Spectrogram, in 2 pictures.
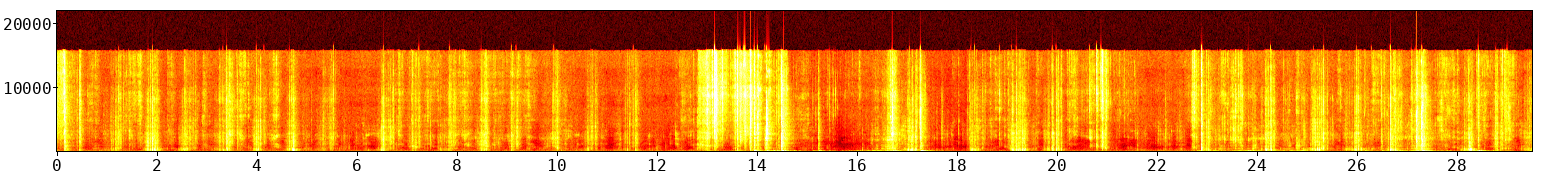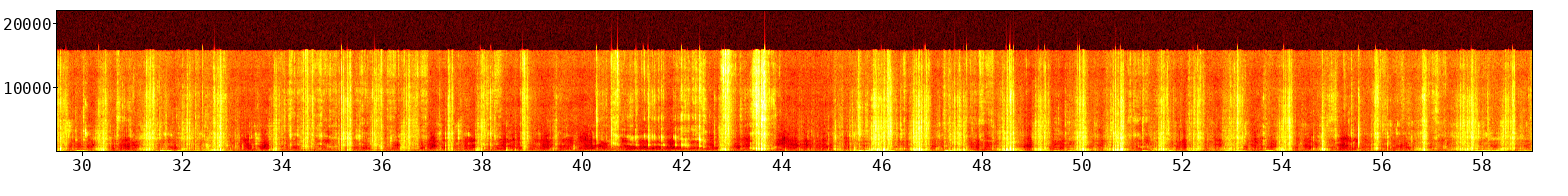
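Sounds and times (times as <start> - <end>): chewing crunchy ice: 0.0 - 14.2, 14.8 - 59.0.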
